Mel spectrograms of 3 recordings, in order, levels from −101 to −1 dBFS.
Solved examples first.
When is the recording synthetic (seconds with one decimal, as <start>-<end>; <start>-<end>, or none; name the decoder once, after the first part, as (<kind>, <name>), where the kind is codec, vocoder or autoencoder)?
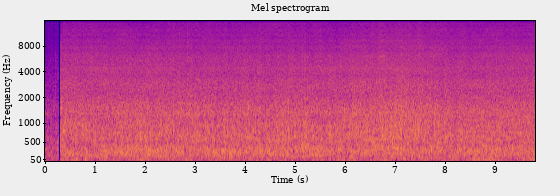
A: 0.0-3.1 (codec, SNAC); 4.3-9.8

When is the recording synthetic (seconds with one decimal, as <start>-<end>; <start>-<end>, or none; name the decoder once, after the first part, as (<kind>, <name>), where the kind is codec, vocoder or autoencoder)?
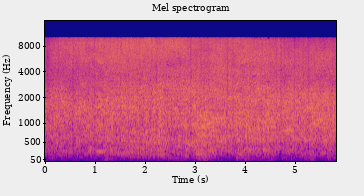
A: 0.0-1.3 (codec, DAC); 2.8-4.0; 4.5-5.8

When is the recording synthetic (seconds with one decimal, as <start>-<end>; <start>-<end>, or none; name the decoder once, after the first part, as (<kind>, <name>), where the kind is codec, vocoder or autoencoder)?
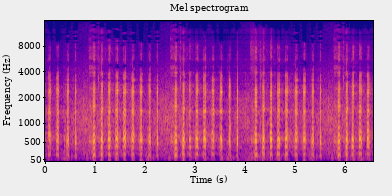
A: 0.0-0.4 (codec, SNAC); 2.9-4.9; 6.1-6.6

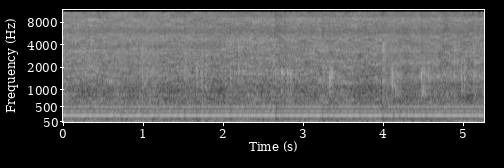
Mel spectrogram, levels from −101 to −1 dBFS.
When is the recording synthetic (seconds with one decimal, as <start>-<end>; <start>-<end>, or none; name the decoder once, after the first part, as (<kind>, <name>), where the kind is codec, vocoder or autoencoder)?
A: 0.6-1.2 (vocoder, Vocos); 4.0-4.7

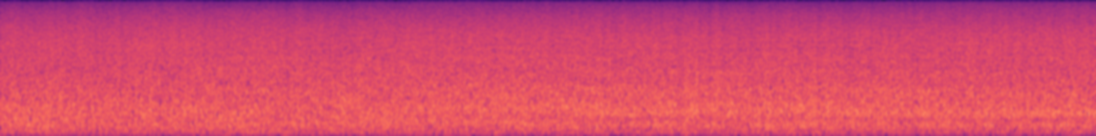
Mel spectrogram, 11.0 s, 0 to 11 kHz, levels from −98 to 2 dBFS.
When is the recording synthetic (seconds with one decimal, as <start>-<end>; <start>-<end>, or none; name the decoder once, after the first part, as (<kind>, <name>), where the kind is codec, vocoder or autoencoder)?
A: 2.2-2.7 (vocoder, BigVGAN v2); 6.3-7.1; 9.4-10.2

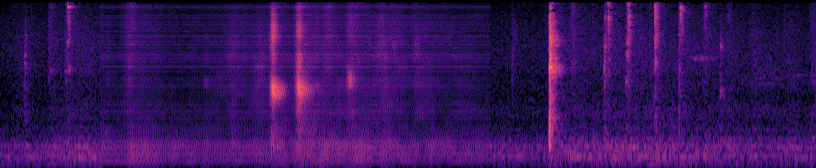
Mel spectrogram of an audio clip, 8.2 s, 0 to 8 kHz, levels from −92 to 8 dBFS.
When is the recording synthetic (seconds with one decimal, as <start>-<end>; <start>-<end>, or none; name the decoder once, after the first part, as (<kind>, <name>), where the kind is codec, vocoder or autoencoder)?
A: 1.0-4.9 (vocoder, WaveNeXt)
